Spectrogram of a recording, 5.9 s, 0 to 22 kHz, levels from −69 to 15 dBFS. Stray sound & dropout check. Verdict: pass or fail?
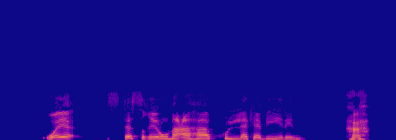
fail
